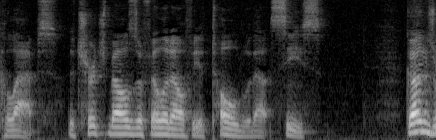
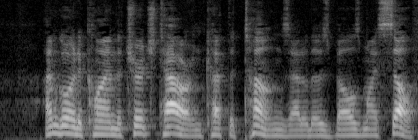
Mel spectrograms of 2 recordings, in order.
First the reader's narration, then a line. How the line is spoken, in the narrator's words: Eliza grumbled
